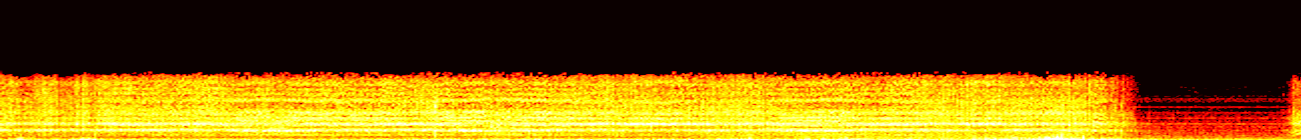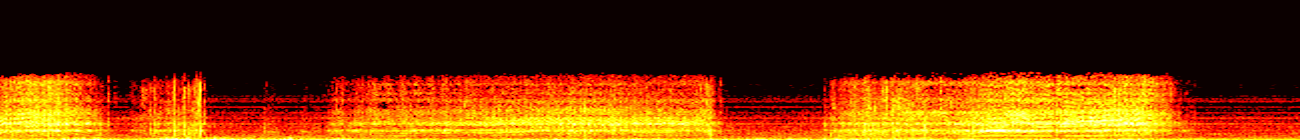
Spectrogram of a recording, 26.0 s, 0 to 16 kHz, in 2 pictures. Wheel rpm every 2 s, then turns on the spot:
160, 160, 160, 160, 160, 90, 40, 20, 50, 70, 20, 100, 50.
14-16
